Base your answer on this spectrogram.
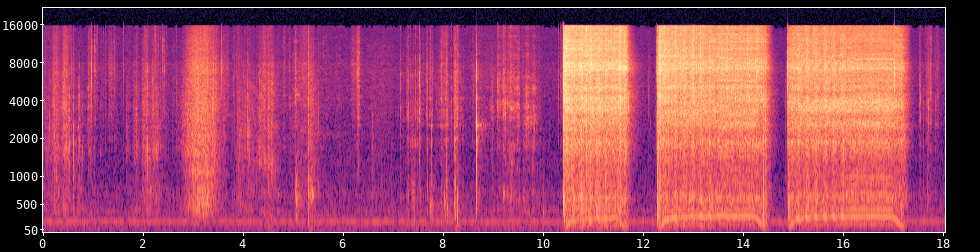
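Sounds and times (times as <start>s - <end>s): coffee grinder motor: 10.4s - 17.4s.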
